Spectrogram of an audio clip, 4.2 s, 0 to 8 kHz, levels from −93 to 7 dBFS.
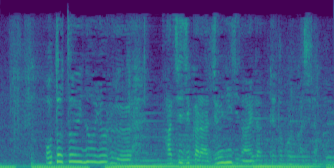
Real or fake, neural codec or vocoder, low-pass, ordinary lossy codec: real; none; 7.2 kHz; AAC, 32 kbps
